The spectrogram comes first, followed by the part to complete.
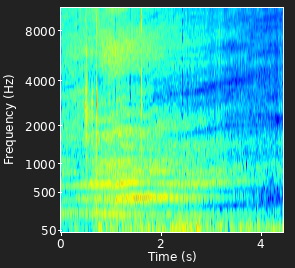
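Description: DJI Mavic Air 2 drone's propellers whining as it flies off from a low hover. Part of the whine rises a little in pitch about half a second in, then fades as the drone draws away.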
